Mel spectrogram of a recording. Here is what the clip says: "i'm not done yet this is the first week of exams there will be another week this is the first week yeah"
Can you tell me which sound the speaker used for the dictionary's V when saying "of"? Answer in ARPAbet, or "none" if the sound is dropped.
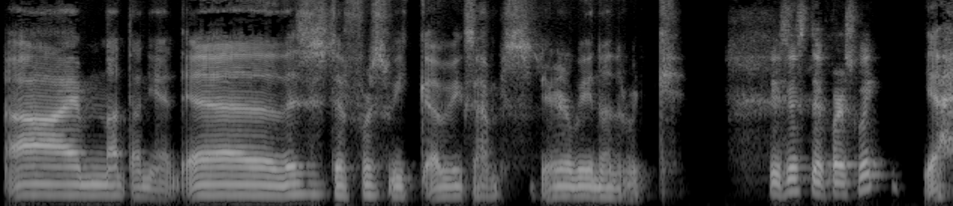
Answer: V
